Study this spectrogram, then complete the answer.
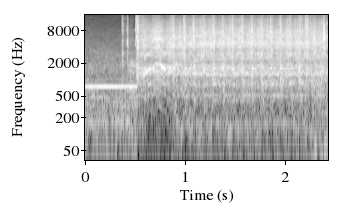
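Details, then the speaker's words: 2005 Chevy Equinox 3.4L cranking during a spark test on the waste-spark coil: a start tone, then a steady, fast cranking rhythm that never catches; spark and fuel pressure are good, and the main relay is not powering the injectors. "we have spark there is no reason to check the rest of these just simply because the car isn't even trying to start"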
